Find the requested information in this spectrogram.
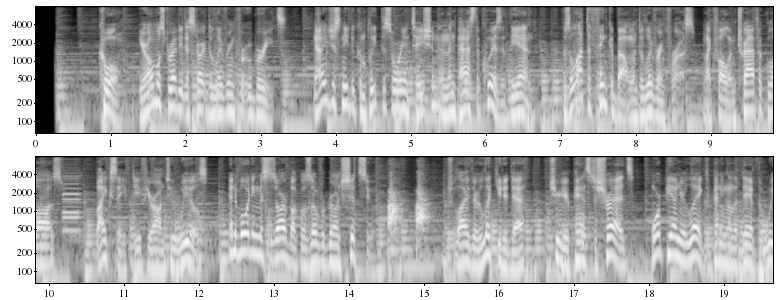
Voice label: eLearning

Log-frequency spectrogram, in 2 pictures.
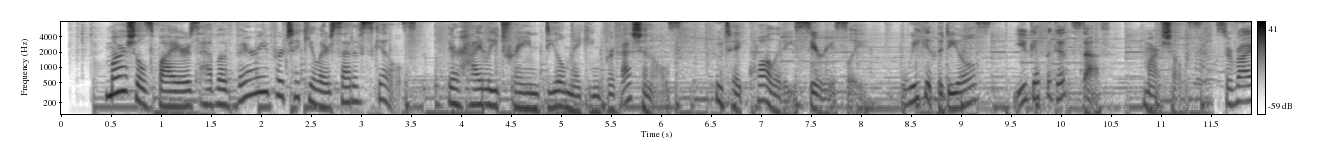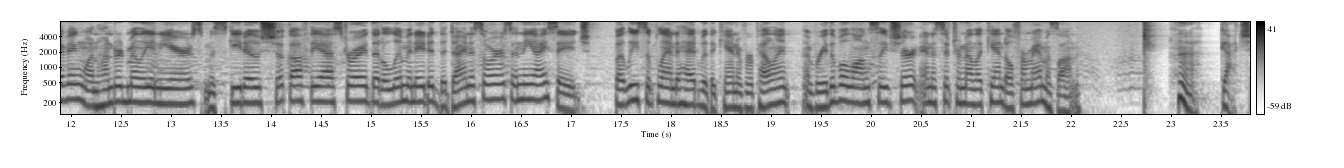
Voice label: Commercial

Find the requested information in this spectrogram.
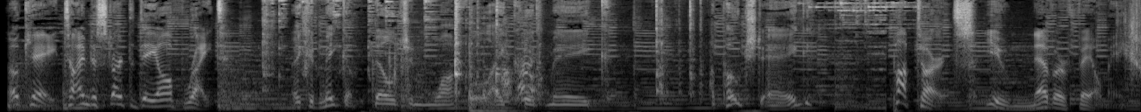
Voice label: Character

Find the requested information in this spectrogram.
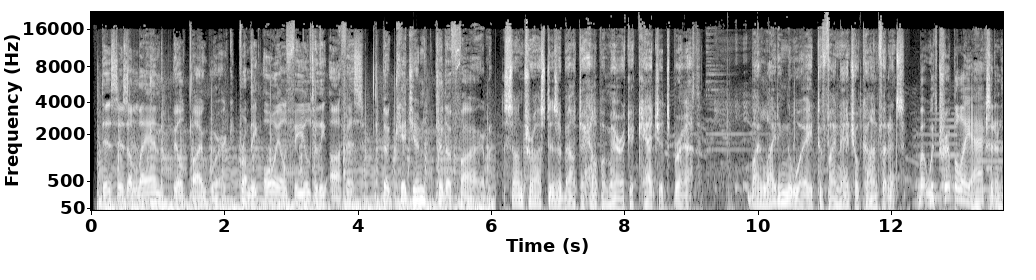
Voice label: Commercial English

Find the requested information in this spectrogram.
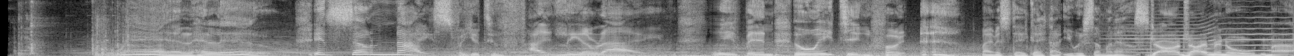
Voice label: Animation

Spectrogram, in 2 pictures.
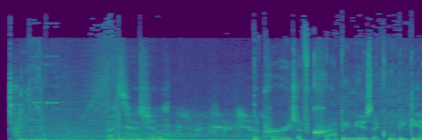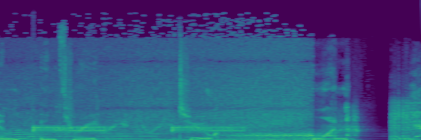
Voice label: Radio Imaging English

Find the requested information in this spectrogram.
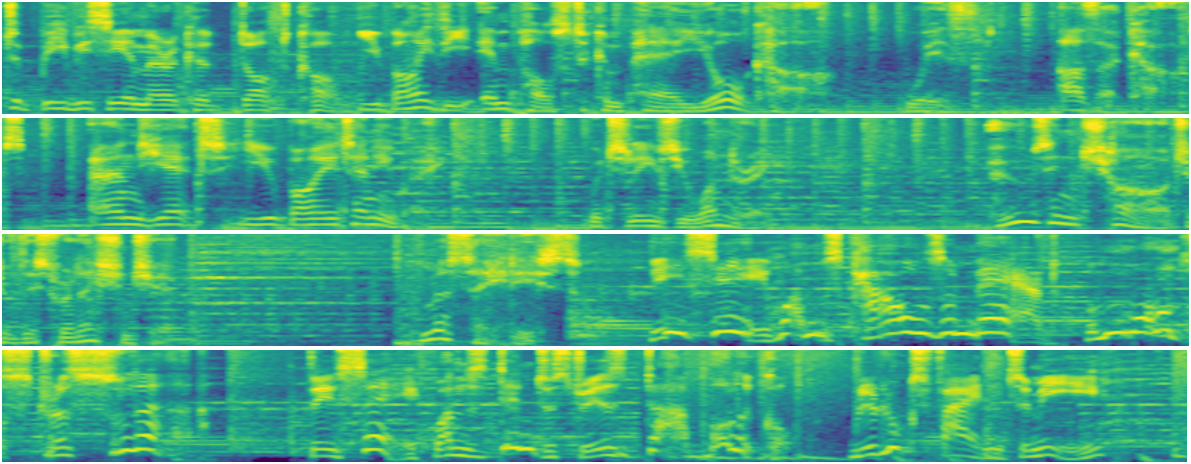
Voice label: Commercial British

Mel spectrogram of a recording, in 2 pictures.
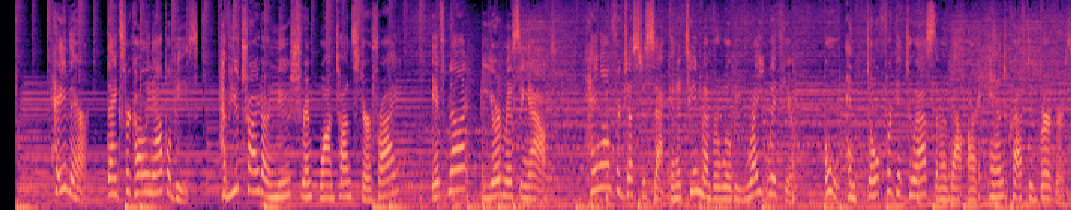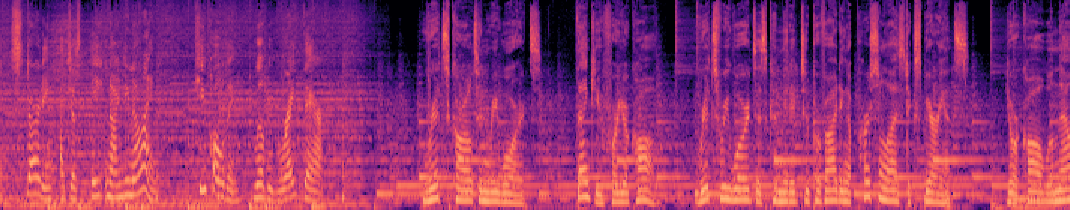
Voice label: IVR

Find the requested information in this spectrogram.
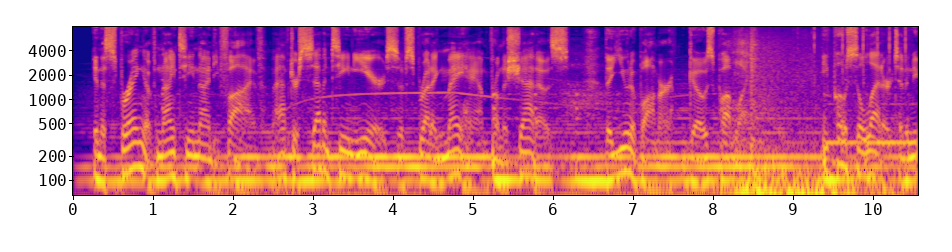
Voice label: Narration

